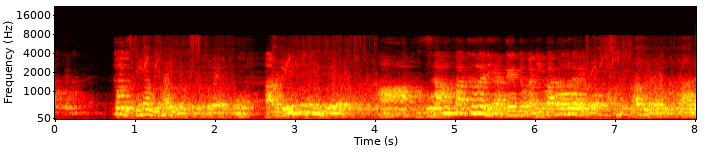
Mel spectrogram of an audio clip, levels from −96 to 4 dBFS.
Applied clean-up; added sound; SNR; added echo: neural separator model SepFormer DNS4.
